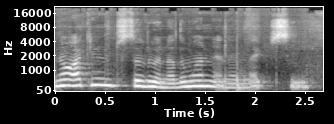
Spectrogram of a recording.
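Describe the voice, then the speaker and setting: A woman's dark, mellow voice at a fairly slow pace, with ordinary pitch variation. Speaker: art YouTuber. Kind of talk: casual vlog narration. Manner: casual, filler-heavy.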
